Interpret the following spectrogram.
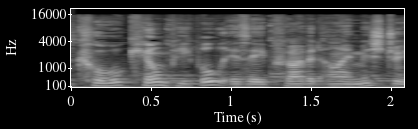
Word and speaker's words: Kiln People: Kiln people, often mispronounced killing people, which I assume was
